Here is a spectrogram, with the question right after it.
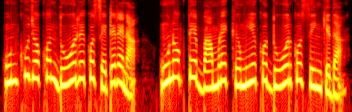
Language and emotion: Santali, neutral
